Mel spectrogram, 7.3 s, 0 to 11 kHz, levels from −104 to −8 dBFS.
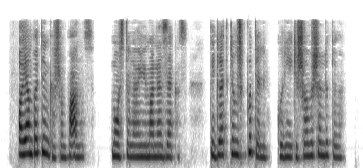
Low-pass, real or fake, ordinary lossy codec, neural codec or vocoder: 7.2 kHz; fake; AAC, 32 kbps; codec, 16 kHz, 1 kbps, FunCodec, trained on Chinese and English, 50 frames a second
